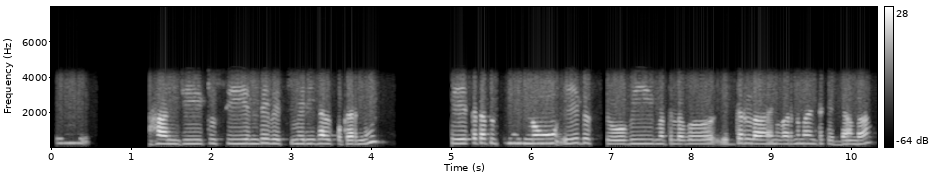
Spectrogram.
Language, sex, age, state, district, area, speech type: Punjabi, female, 30-45, Punjab, Muktsar, urban, conversation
